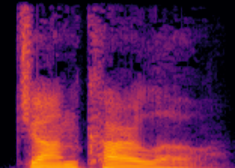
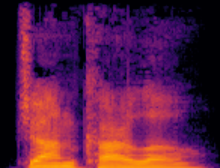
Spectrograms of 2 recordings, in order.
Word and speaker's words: Giancarlo: baby boys with Italian origin and meaning it's pronounced as John Carlo John Carlo John Carlo to pronounce it correctly emphasize the e e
